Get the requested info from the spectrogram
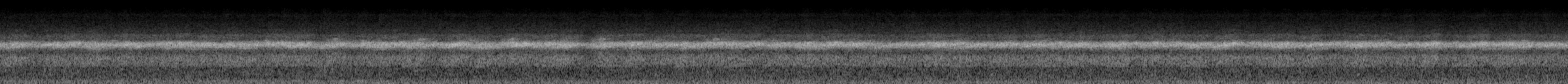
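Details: After two wet years running, frogs fill the night with a sustained chorus of dense, high, overlapping trills, steady in pitch and loudness for the whole stretch, with no breaks.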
